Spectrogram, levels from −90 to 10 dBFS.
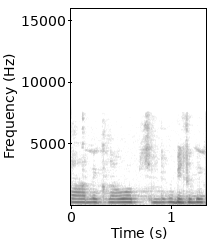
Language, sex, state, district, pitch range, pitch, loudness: Hindi, female, Uttar Pradesh, Budaun, 260-270 Hz, 265 Hz, -41 LUFS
